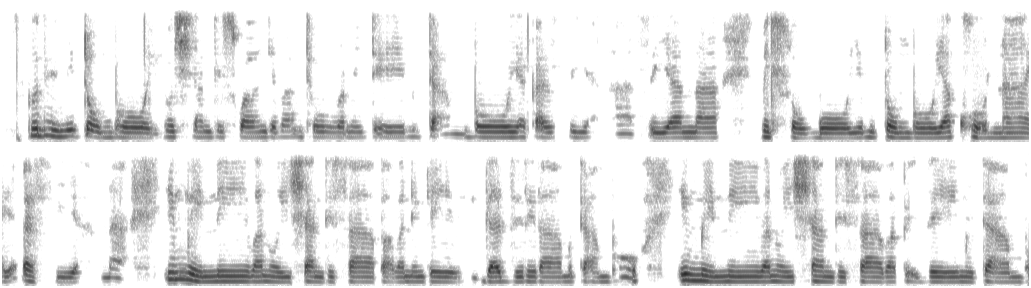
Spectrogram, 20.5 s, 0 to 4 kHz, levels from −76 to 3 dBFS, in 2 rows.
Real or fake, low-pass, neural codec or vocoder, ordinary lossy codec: real; 3.6 kHz; none; AAC, 32 kbps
